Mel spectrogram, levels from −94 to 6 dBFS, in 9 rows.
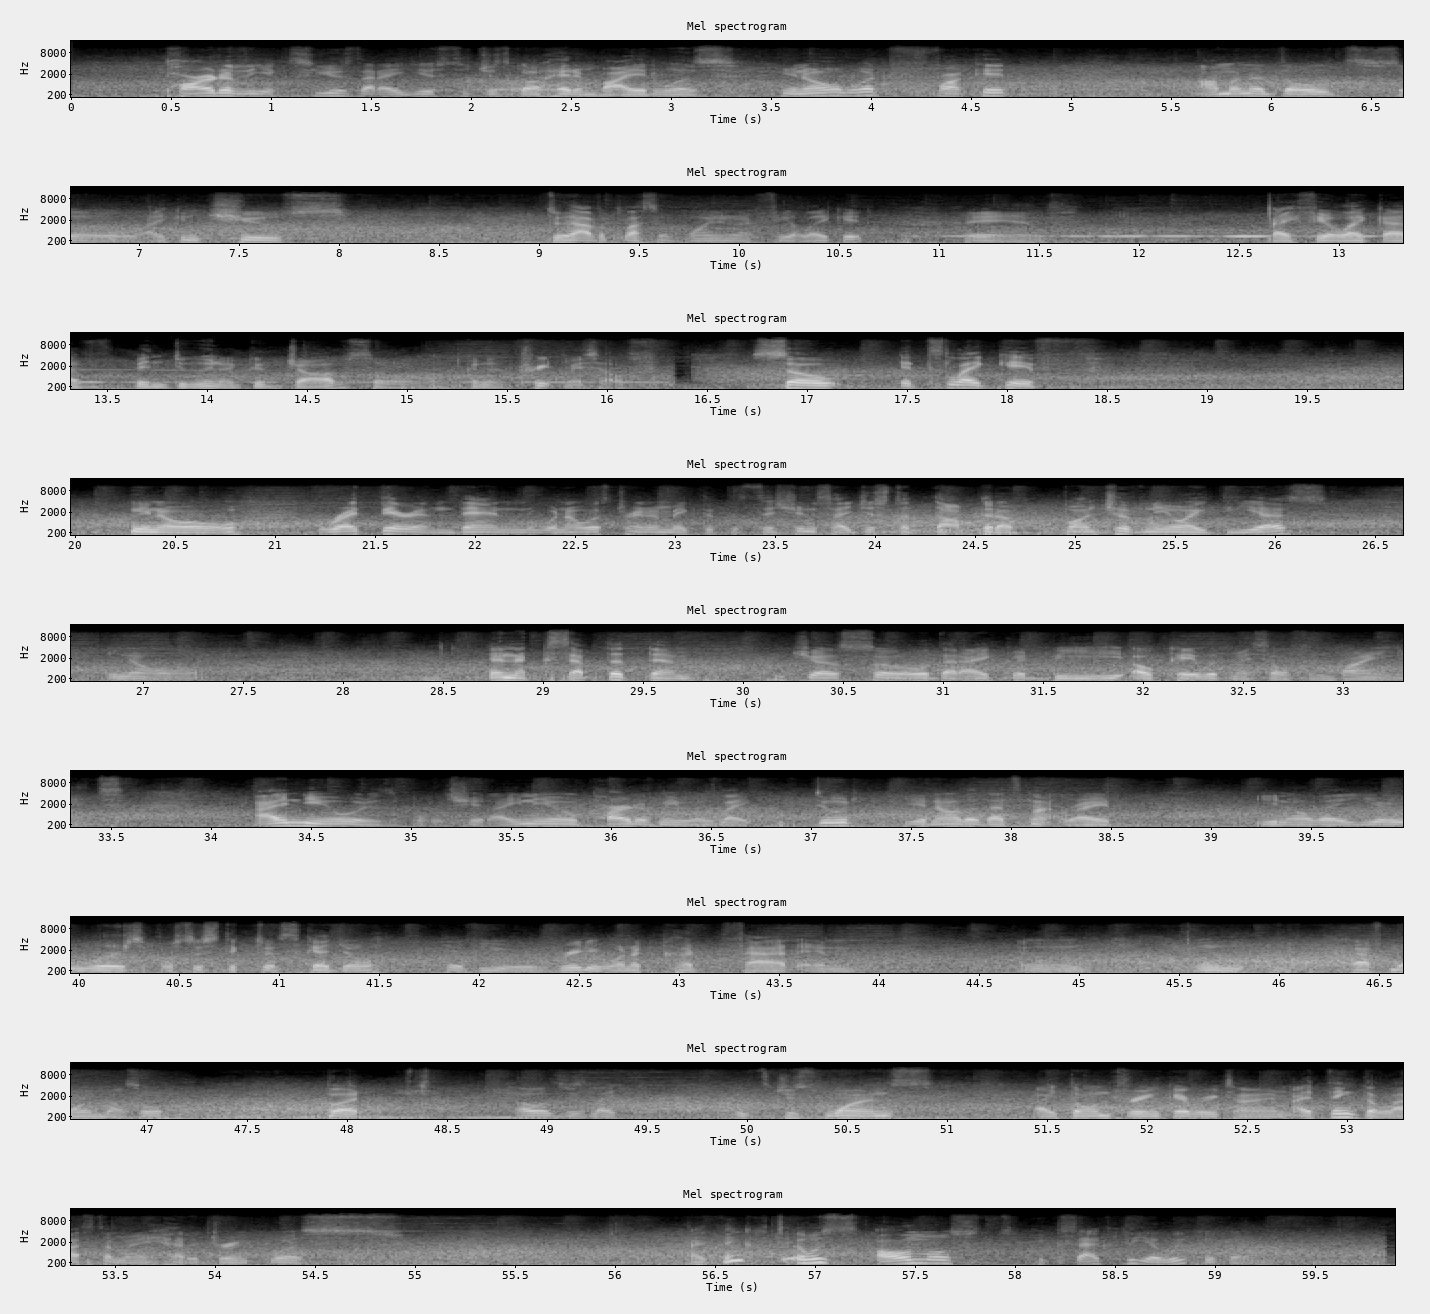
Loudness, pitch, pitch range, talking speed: -25 LUFS, 115 Hz, 105-125 Hz, 170 wpm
